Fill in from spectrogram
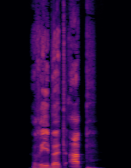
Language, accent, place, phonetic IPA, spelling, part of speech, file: German, Germany, Berlin, [ˌʁiːbət ˈap], riebet ab, verb, De-riebet ab.ogg
- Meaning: second-person plural subjunctive II of abreiben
